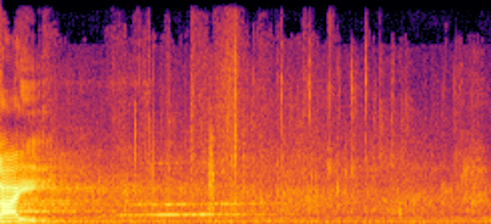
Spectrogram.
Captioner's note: applause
